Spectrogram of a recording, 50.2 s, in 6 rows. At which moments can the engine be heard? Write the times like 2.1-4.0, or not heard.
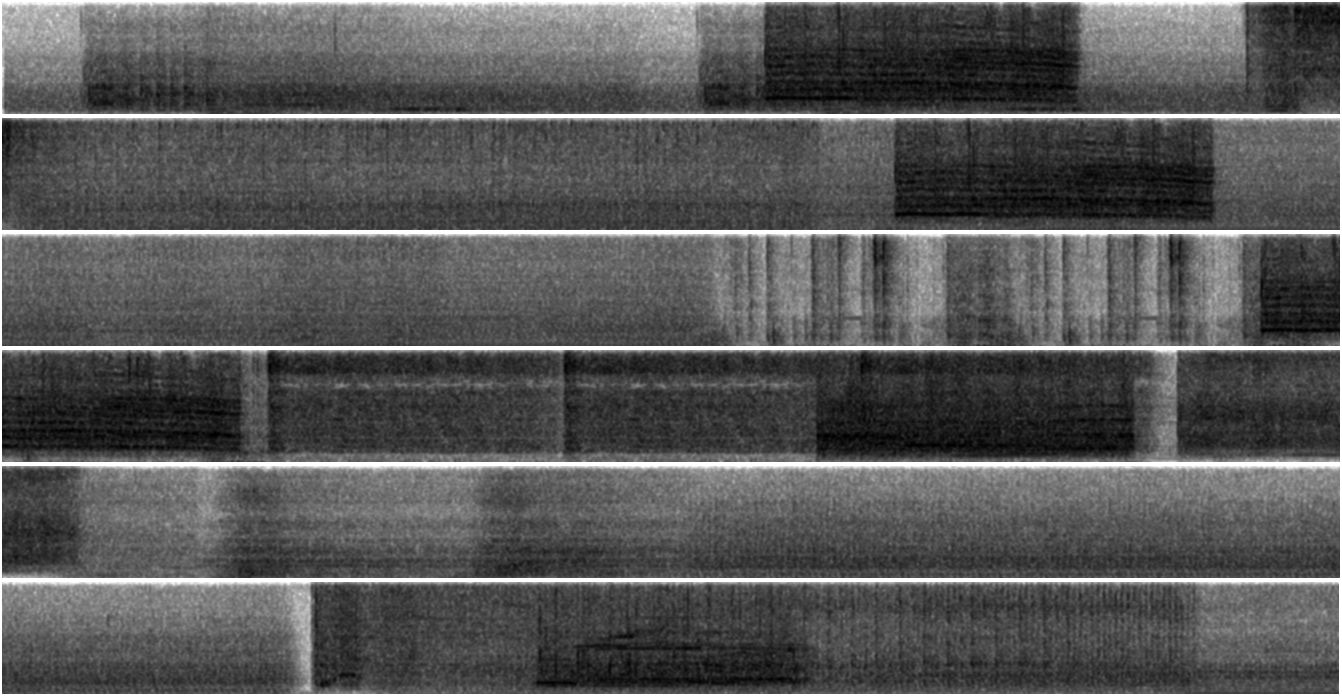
0.0-50.1.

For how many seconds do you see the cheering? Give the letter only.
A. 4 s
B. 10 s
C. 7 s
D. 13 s
B.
